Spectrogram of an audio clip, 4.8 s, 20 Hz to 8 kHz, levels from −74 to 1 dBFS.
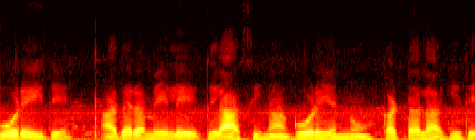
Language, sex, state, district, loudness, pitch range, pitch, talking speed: Kannada, female, Karnataka, Chamarajanagar, -17 LUFS, 150-165 Hz, 155 Hz, 100 wpm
